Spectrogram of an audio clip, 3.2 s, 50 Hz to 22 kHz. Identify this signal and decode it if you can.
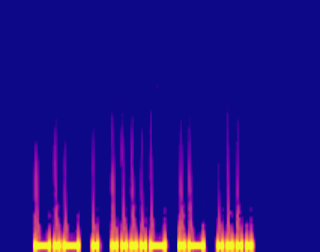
Morse code, heard as a keyed tone, about 32 wpm, 700 Hz. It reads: KE4AH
